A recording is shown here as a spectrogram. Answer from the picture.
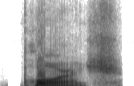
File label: "porch", American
